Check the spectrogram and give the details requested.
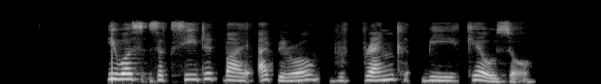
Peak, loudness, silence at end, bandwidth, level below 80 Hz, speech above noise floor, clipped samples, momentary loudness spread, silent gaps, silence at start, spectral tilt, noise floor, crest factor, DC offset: -2 dBFS; -20 LUFS; 0.65 s; 8.4 kHz; -60 dBFS; over 70 dB; under 0.1%; 13 LU; 2.18-2.22 s, 3.51-3.62 s, 4.15-4.21 s; 1.1 s; -4.5 dB/octave; under -90 dBFS; 20 dB; under 0.1%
